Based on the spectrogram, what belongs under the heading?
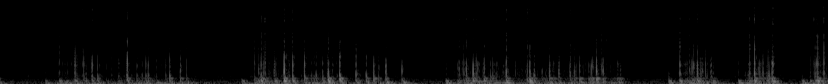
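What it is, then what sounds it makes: Cork coaster scratched with a blade. An X-Acto knife blade scratches across a round, flat, solid cork coaster. It makes bursts of dry, rasping scratches, mostly low and muffled with faint bright ticks. Short quiet pauses separate the bursts.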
